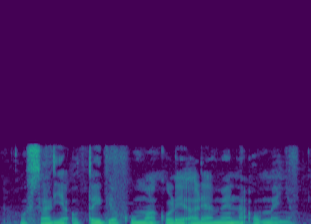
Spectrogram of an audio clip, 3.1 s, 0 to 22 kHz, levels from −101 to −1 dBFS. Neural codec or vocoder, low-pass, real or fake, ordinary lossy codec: none; none; real; none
